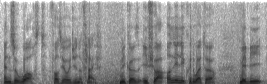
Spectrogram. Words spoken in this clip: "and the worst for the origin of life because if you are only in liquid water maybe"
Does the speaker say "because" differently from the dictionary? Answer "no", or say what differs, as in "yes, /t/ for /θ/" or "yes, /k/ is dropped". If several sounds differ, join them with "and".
no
